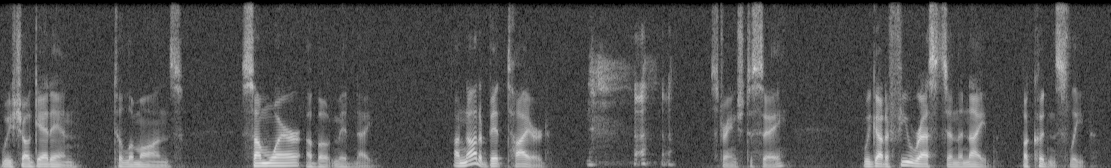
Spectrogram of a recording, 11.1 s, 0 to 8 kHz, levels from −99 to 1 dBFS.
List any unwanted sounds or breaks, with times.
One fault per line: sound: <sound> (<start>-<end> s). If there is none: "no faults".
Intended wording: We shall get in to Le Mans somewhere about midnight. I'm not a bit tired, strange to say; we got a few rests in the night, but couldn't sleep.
sound: laugh (5.9-6.8 s)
